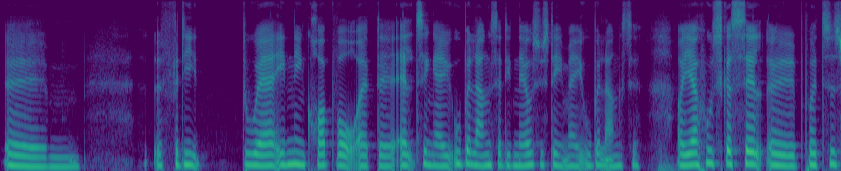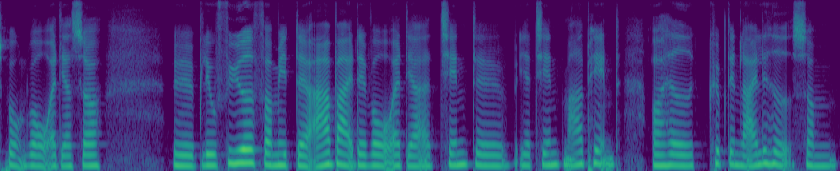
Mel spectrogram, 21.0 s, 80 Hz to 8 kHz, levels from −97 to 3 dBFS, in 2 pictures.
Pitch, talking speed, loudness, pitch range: 185 Hz, 155 wpm, -37 LUFS, 175-195 Hz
